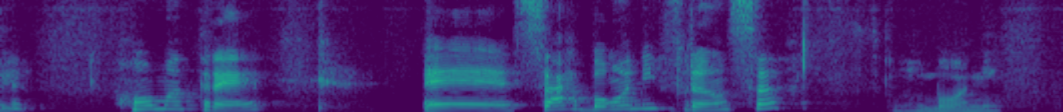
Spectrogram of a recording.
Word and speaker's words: Roma Tre: Isso, a Roma pronúncia? Tre. Roma Tre, Sorbonne, França, Sorbonne.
